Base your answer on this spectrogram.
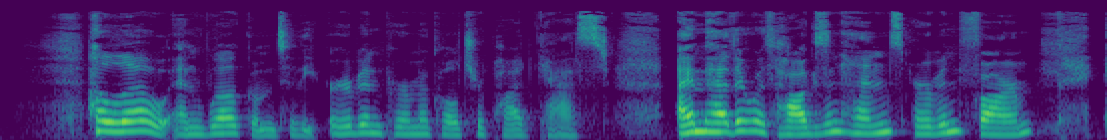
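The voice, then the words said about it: Voice sounds a little different. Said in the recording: “my voice sounds a little different, and that is an unfortunate lingering effect of my having the influenza ... my throat and parts of my lungs are inflamed from all of the coughing”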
